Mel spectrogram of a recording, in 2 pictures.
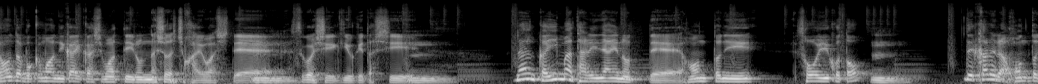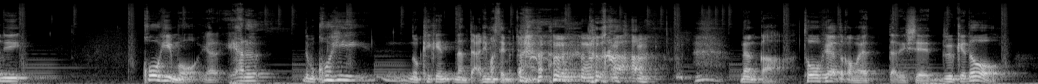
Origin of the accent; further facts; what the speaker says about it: Imizu, Toyama, Japan; now in Tokyo, Japan; 自分の地元って富山県の新宮と相水市っていうところで内川っていう川があって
